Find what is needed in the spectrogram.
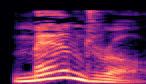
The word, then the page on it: mandrel: British English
